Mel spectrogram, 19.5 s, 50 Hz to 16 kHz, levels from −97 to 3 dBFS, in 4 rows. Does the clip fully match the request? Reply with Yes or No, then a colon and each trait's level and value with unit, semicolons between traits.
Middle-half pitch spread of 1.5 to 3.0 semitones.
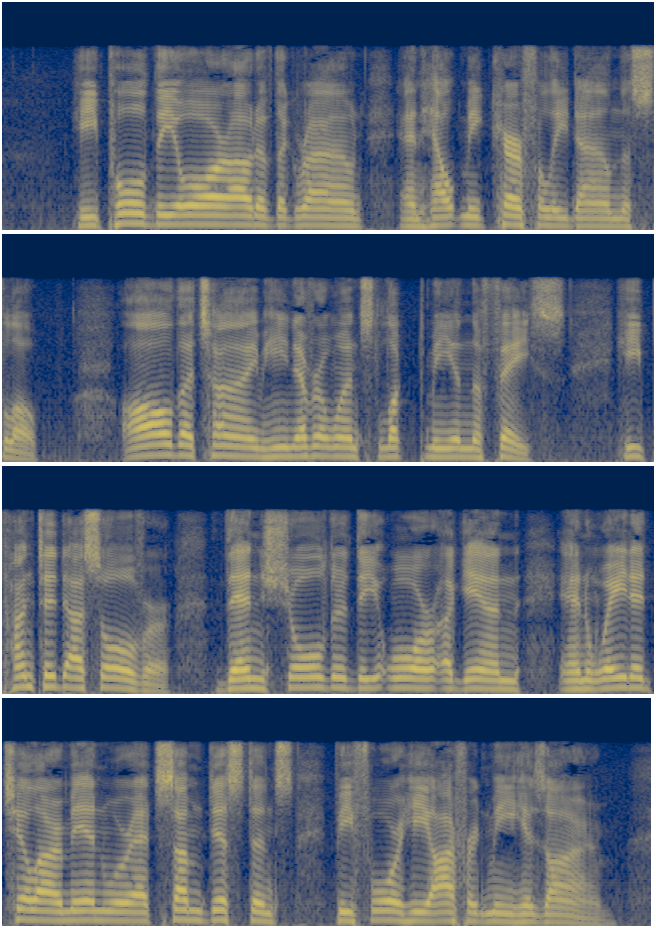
Yes: narrow, 2.5 semitones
